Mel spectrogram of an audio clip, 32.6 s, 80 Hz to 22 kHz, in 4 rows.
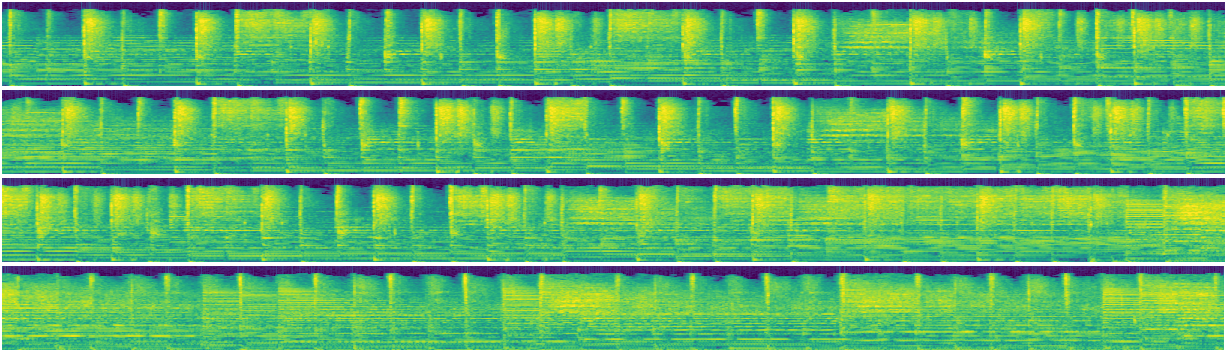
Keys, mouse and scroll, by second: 2.5 click, 14.2-19.9 drag, 19.9-20.5 scroll down 4, 20.5 middle click, 21.3-23.2 scroll up 10, 21.6 middle click, 23.2-29.7 shift+middle drag, 29.7-32.6 drag.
